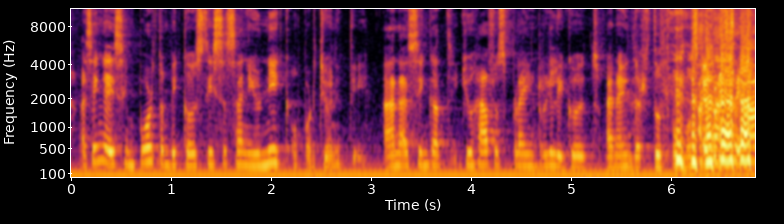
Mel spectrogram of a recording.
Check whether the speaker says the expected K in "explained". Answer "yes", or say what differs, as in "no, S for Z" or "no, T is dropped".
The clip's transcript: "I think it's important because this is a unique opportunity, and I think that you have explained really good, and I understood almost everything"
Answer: no, K is dropped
